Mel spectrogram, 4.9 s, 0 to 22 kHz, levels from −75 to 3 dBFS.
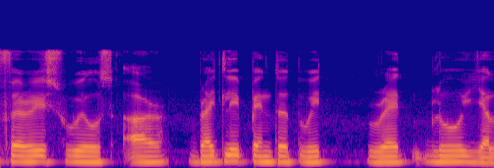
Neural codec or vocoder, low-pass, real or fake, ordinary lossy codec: none; 7.2 kHz; real; none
